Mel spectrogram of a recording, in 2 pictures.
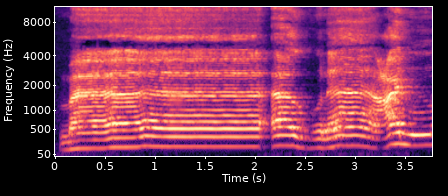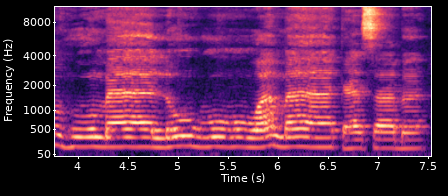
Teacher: anhu ini juga dibaca jelas ketika nun sukun bertemu ha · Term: izhar halq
